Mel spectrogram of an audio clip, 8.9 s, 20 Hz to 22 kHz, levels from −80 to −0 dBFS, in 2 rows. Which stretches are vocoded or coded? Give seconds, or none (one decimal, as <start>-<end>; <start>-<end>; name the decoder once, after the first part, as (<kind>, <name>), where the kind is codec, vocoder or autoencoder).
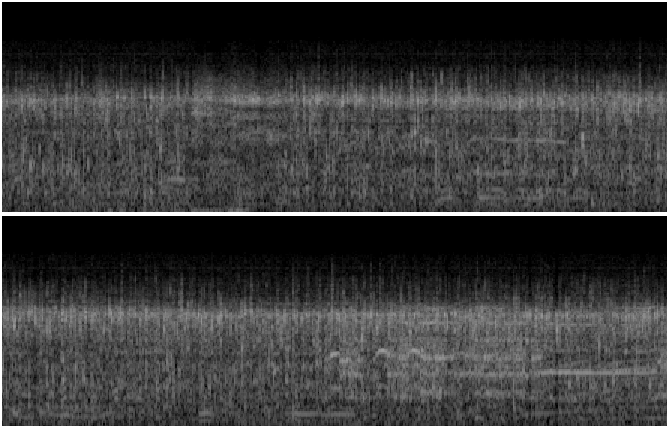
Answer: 1.3-1.9 (codec, DAC)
